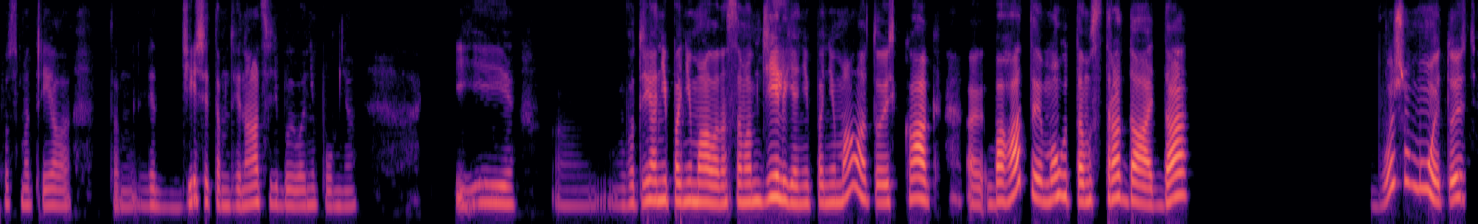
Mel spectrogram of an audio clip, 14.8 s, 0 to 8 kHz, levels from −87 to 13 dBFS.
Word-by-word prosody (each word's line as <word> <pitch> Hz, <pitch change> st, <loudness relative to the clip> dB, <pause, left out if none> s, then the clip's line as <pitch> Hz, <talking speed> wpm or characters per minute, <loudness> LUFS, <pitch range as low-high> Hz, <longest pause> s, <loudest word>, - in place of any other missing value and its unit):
посмотрела, 175 Hz, -2 st, -12 dB, 0.4 s
там 160 Hz, -1 st, -18 dB, 0.2 s
лет 155 Hz, -3 st, -15 dB
10, 210 Hz, +4 st, -6 dB
там 170 Hz, -1 st, -10 dB
12 185 Hz, +3 st, -7 dB
было, 170 Hz, -1 st, -10 dB
не 180 Hz, +1 st, -12 dB
помню. 165 Hz, -1 st, -17 dB, 1.0 s
И, 190 Hz, +2 st, -8 dB, 0.4 s
а, -, -, -24 dB
м, 170 Hz, 0 st, -24 dB, 0.3 s
вот 195 Hz, 0 st, -10 dB
я 225 Hz, +1 st, +2 dB
не 225 Hz, -, +1 dB
понимала, 210 Hz, -2 st, +2 dB
на 190 Hz, -, -2 dB
самом 210 Hz, +1 st, -1 dB
деле, 240 Hz, +2 st, +5 dB
я 200 Hz, -2 st, -1 dB
не 195 Hz, +1 st, -6 dB
понимала, 200 Hz, +5 st, -1 dB
то 200 Hz, -2 st, -5 dB
есть, 200 Hz, +1 st, -3 dB
как, 240 Hz, -2 st, +4 dB, 0.3 s
э, 180 Hz, -, -6 dB
богатые 235 Hz, -, +3 dB
могут 240 Hz, +2 st, 0 dB
там 210 Hz, 0 st, +2 dB
страдать, 215 Hz, -7 st, +2 dB
да. 260 Hz, +8 st, +6 dB, 1.8 s
Боже 380 Hz, -, -3 dB
мой, 355 Hz, -, +1 dB
то 220 Hz, +2 st, -1 dB
есть, 250 Hz, 0 st, -3 dB
200 Hz, 140 wpm, -21 LUFS, 175-225 Hz, 1.8 s, да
